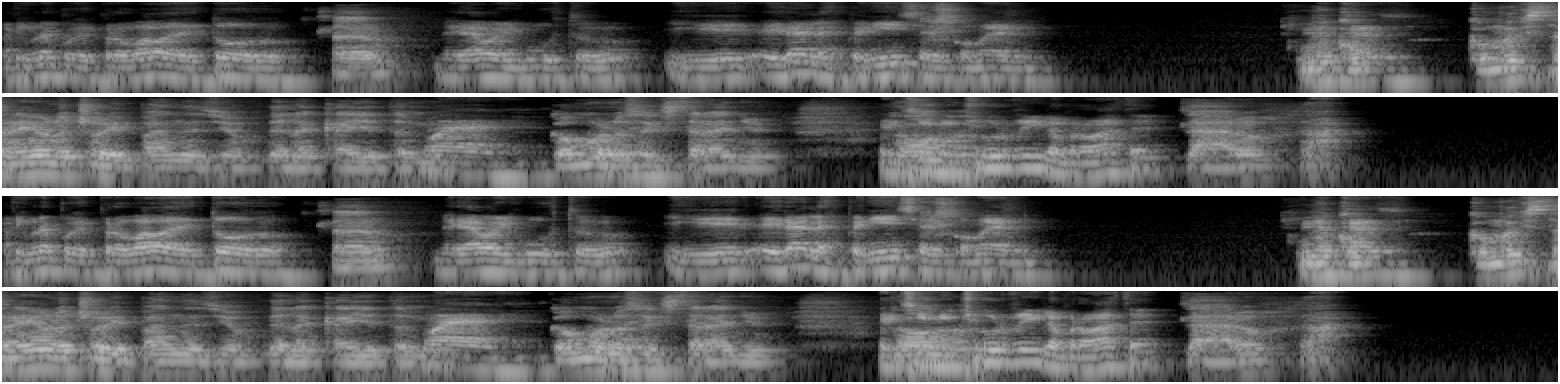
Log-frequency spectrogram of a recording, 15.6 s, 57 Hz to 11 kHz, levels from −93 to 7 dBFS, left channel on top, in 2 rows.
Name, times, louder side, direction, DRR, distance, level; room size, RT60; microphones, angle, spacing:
voice 1, 0.0-1.5 2.2-5.2 6.5-7.0 9.9-10.5 10.8-11.1 12.2-13.6, right 3 dB, 55° right, 0.5 m, -30 dB
voice 2, 1.6-2.0 4.6-4.8 6.5-6.8 7.3-10.0 10.5-12.7 13.7-14.4, right 1 dB, 10° left, 1.7 m, -29 dB
4.8 x 2.7 x 2.3 m
head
